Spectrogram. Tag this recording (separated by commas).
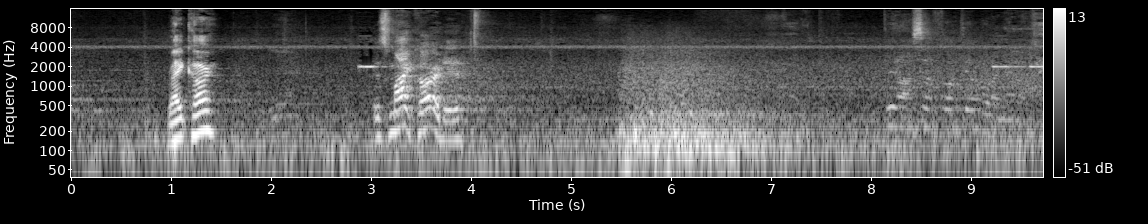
Speech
